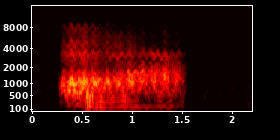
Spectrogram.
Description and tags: Crazy Bat
Weird bat or another strange small animal.
horror, cartoon, bat, noise, crazy, fiction, Halloween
